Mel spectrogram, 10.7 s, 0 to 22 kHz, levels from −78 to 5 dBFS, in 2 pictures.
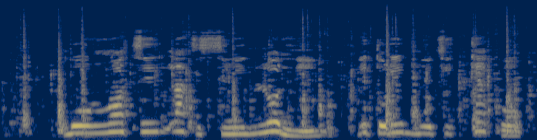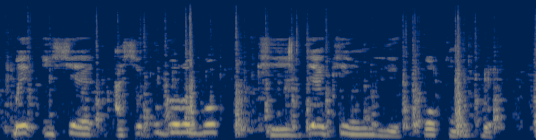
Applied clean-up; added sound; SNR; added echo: classical method Wiener filter.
